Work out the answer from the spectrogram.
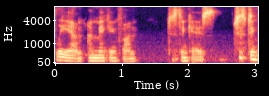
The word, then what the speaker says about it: Liane: bit light a um that's not how you say my name it's Leanne I'm making fun just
